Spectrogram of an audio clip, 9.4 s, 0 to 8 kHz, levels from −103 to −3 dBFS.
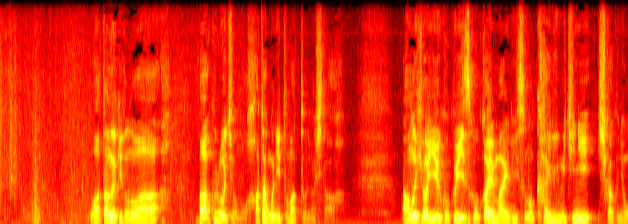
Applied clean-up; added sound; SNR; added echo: none; none; none; none.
